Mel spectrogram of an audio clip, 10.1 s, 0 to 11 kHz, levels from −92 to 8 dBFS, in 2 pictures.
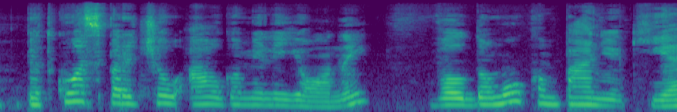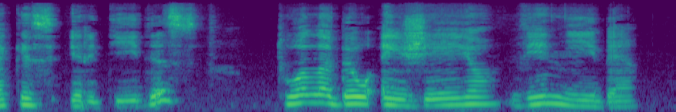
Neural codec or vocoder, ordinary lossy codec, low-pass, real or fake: none; AAC, 48 kbps; 9.9 kHz; real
